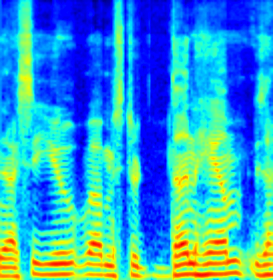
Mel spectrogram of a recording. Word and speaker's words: Dunham: Dunham. Is that how you pronounce your name? Dunham? Oh, no, it's Dunham.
